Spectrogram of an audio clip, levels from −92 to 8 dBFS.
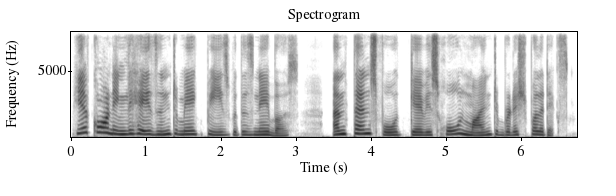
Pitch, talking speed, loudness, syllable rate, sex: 245 Hz, 160 wpm, -17 LUFS, 5.3 syllables/s, female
